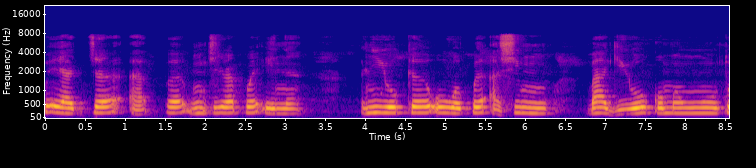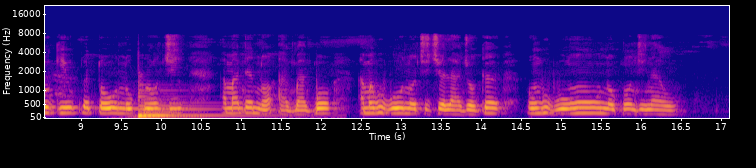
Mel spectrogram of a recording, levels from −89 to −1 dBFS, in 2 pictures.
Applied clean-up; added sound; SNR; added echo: none; Bowed string instrument; 5 dB; none.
